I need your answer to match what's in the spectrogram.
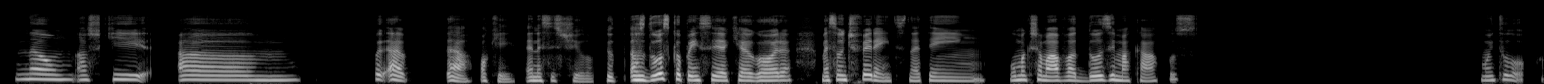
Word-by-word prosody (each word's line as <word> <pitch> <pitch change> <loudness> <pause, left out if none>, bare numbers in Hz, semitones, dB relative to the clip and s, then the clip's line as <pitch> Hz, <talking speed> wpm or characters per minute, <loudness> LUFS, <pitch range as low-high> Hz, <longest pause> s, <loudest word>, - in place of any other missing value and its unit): Não, 230 -2 +1
acho 210 0 -5
que, 225 -3 -1 0.3
hã, 205 -1 0 0.8
po 235 - 0
é 200 -7 +2 0.4
é 155 -8 +1
ok, 140 -7 -7
é 175 - -1
nesse 175 0 -1
estilo. 135 -5 -8
Que 180 - -1
as 205 0 +8
2 230 +7 +6
que - - -8
eu 235 - +5
pensei 195 -1 +2
aqui 180 +3 -2
agora, 180 +1 +2 0.3
mas 185 0 0
são 220 +1 +3
diferentes, 195 -6 0
né, 165 -1 -4
tem 170 +1 -5 0.3
uma 205 +3 +2
que 205 - -9
chamava 185 -2 +4
"12 195 +6 +2
Macacos". 165 - -4 2.9
Muito 195 +3 -5
louco. 195 - -8
195 Hz, 120 wpm, -24 LUFS, 175-210 Hz, 2.9 s, as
